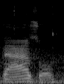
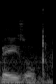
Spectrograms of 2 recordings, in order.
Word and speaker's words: basil: really good speaking of Basil see in Canada and America we pronounce it basil our friends across the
